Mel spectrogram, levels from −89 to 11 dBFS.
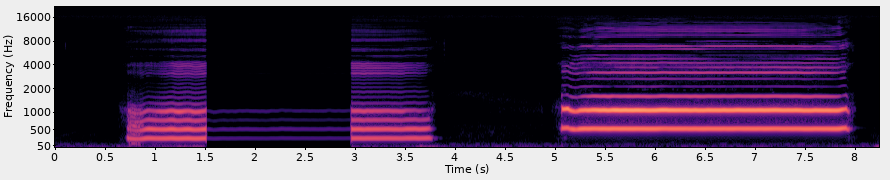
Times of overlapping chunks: none

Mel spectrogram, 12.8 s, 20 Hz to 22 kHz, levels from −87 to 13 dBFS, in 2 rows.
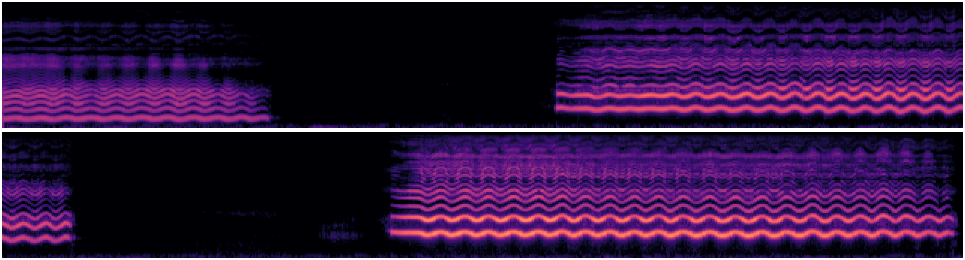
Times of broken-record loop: none

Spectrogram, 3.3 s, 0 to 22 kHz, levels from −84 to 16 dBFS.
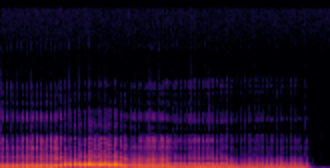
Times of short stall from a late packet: none

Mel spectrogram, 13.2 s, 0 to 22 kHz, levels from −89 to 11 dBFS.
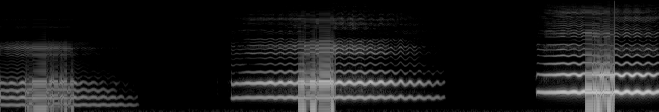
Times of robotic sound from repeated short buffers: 0.49-1.47, 5.96-6.70, 11.70-12.28

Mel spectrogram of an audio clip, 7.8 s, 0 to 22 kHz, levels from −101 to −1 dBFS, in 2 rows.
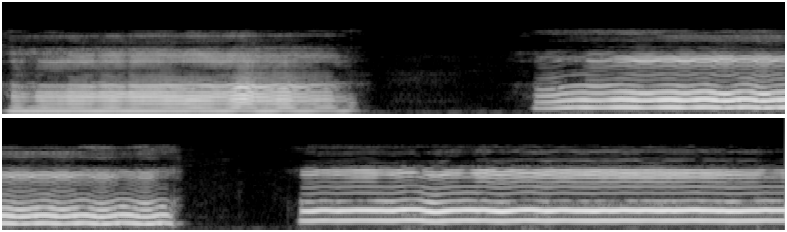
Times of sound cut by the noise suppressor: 1.65-1.84

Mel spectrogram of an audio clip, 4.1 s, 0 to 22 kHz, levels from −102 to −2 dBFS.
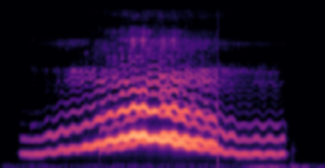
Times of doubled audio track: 1.24-2.72

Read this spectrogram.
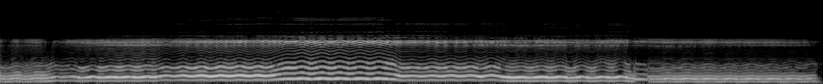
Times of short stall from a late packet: none

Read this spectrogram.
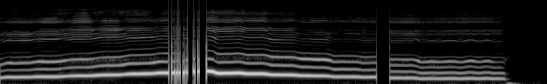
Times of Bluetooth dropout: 1.69-2.07, 3.76-3.90

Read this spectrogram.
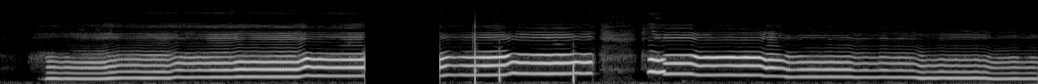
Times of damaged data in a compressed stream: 6.60-6.65, 7.62

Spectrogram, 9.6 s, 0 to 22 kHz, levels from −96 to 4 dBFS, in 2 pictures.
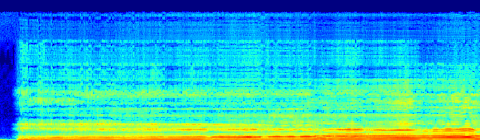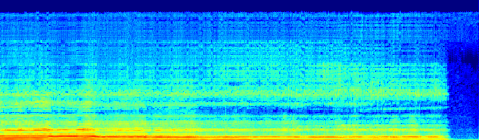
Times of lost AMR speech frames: none

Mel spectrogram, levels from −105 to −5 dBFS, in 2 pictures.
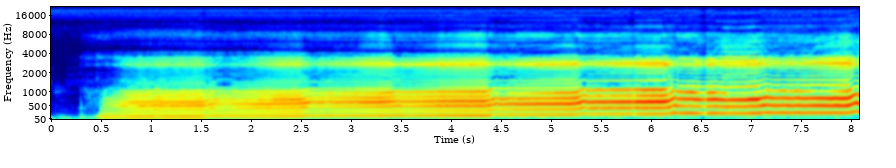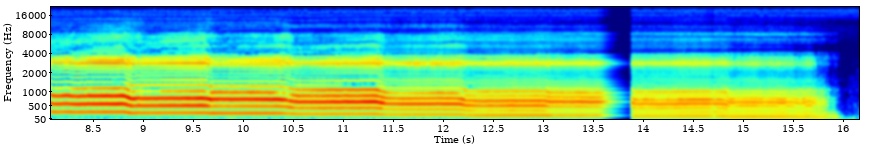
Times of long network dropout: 13.55-13.90

